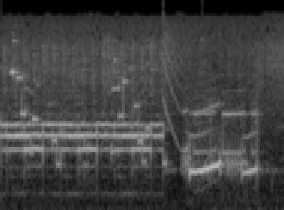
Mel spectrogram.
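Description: Electronic sci-fi computer-terminal sounds: several steady tones held together, then about a second and a half in a falling sweep followed by short rising warbling tones.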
